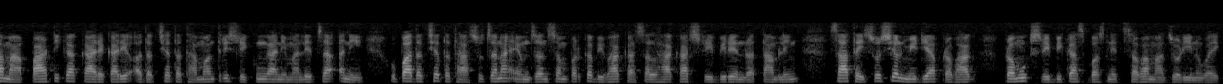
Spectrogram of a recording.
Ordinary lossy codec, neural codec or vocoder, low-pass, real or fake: MP3, 48 kbps; none; 7.2 kHz; real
